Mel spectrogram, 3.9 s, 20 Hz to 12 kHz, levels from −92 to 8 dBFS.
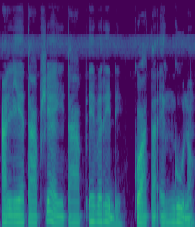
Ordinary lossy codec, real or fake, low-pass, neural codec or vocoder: none; real; 10.8 kHz; none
